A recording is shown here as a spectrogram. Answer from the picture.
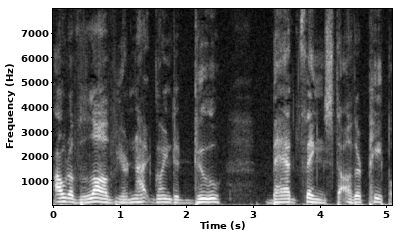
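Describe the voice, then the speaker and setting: A man at medium pitch and a very slow pace. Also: very clean recording, silent background. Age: 70s. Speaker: religious commentator. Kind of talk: monologue. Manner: halting.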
